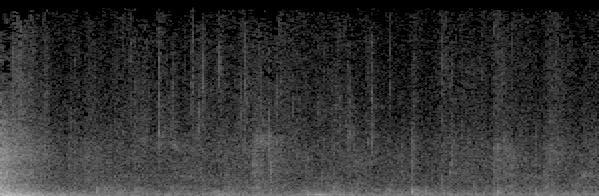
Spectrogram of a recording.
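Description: A sharp thump right at the start that dies away within half a second, then steady room noise with a low hum and a few faint ticks.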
